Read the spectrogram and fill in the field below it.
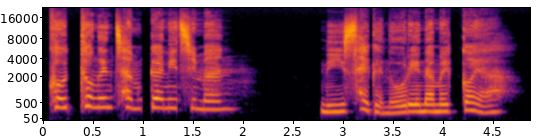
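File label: kill Player, Voice Line, Korean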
